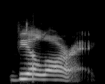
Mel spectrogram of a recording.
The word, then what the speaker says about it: violare: So when you break it down in Latin, it means violare, okay, and that's how you pronounce it.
